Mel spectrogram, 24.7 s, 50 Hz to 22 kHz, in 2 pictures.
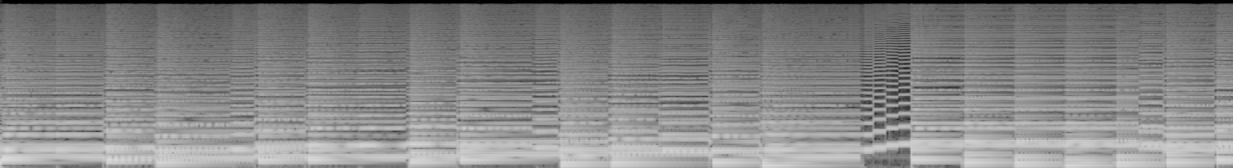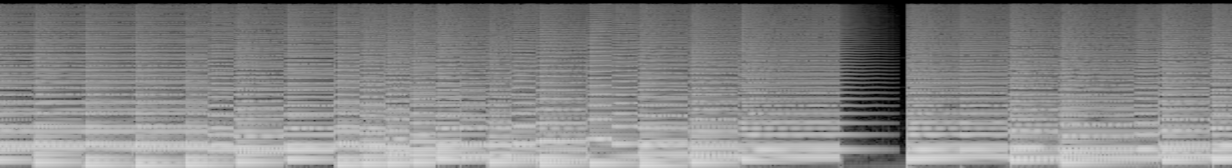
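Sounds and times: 
chiptune music on a SID 8580R5 sound chip: 0:00.0 - 0:24.6.

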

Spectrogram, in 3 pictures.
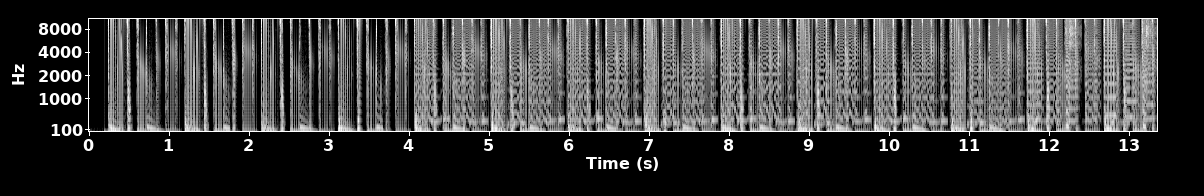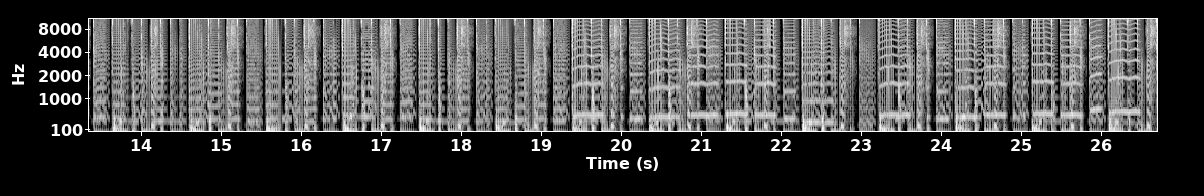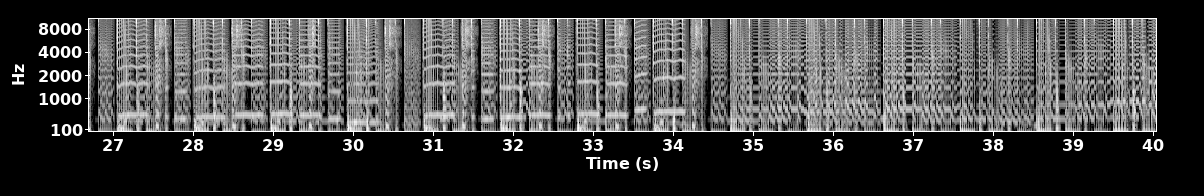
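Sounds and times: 
drum machine groove: 0:00.2 - 0:40.0.

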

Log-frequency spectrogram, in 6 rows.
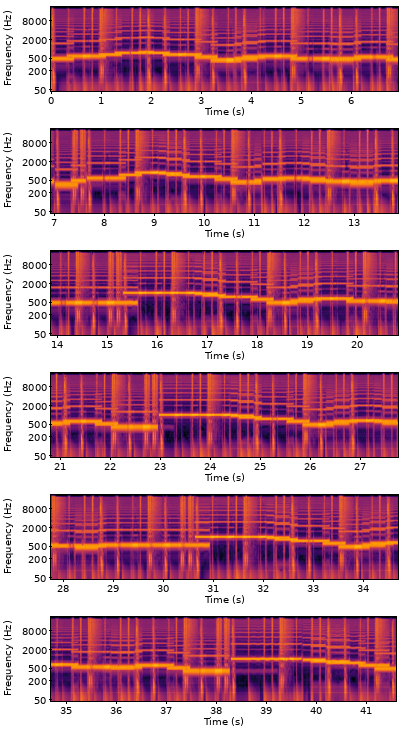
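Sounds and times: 
cover song on a sound chip: 0:00.0 - 0:41.5.

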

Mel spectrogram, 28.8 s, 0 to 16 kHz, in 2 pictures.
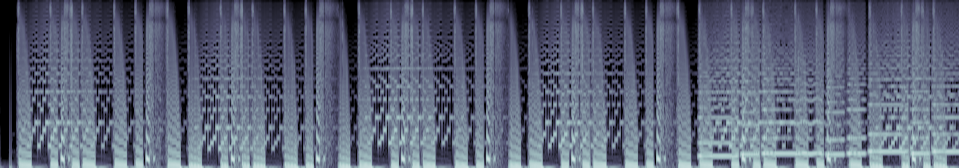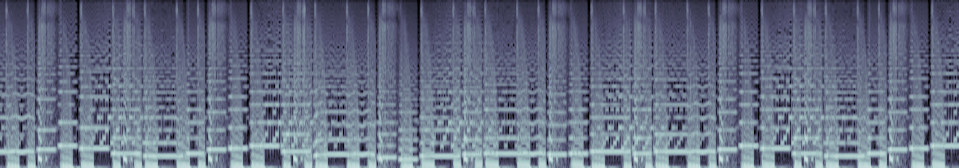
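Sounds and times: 
SID CSG8580R5 chip tune: 0:00.3 - 0:28.7.

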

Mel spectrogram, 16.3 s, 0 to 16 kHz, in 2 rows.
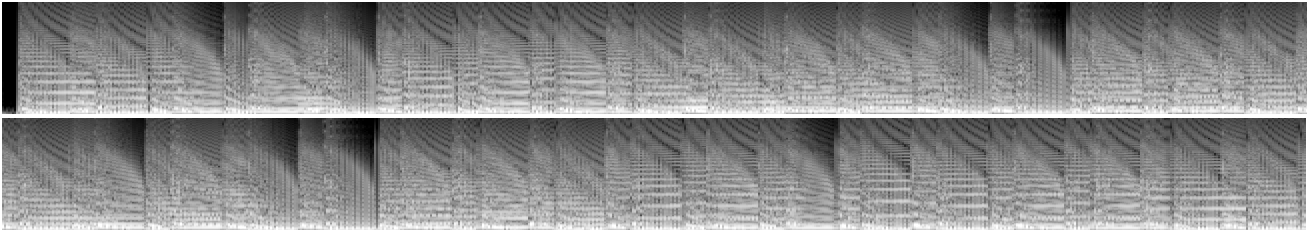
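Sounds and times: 
beat-driven music intro: 0:00.0 - 0:16.3.

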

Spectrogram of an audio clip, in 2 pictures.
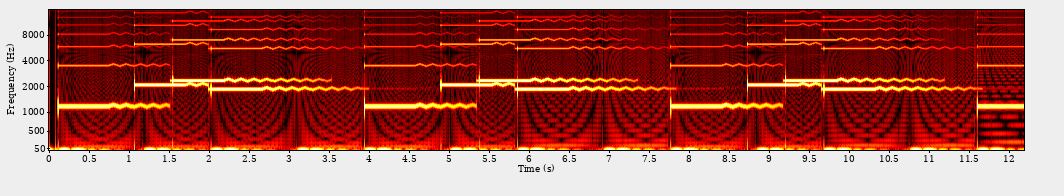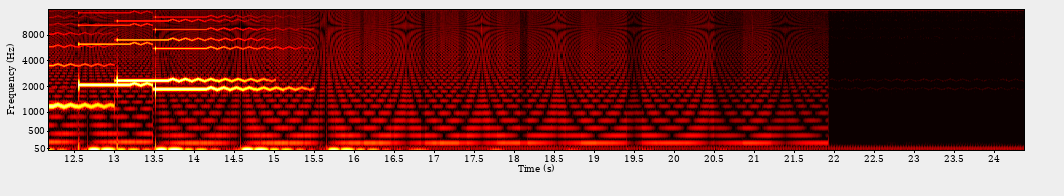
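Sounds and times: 
CSG8580R5 synthesizer demo: 0:00.0 - 0:21.8.

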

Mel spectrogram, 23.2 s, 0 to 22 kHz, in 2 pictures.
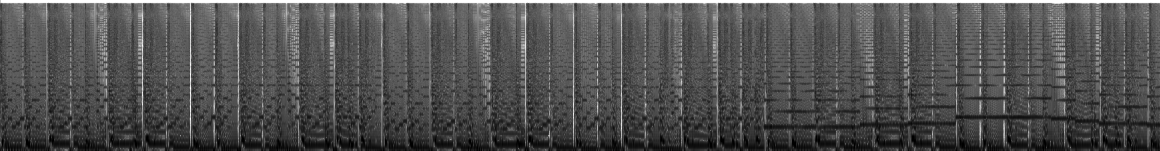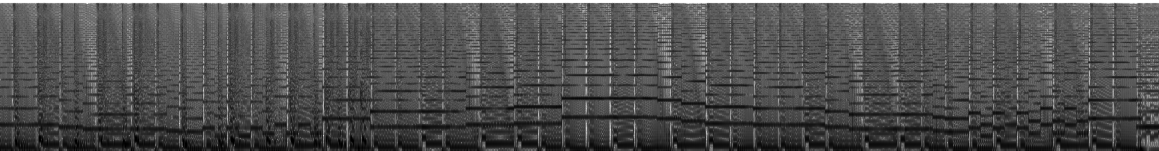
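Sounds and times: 
intro tune on MOS6581R3 sound chip: 0:00.0 - 0:23.1.

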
